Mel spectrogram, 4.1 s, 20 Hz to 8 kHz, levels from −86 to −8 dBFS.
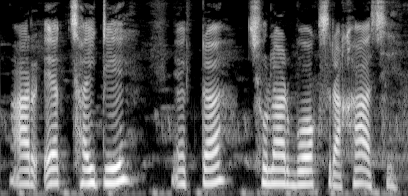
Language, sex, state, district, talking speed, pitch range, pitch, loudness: Bengali, female, West Bengal, Cooch Behar, 115 wpm, 210-230 Hz, 220 Hz, -15 LUFS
